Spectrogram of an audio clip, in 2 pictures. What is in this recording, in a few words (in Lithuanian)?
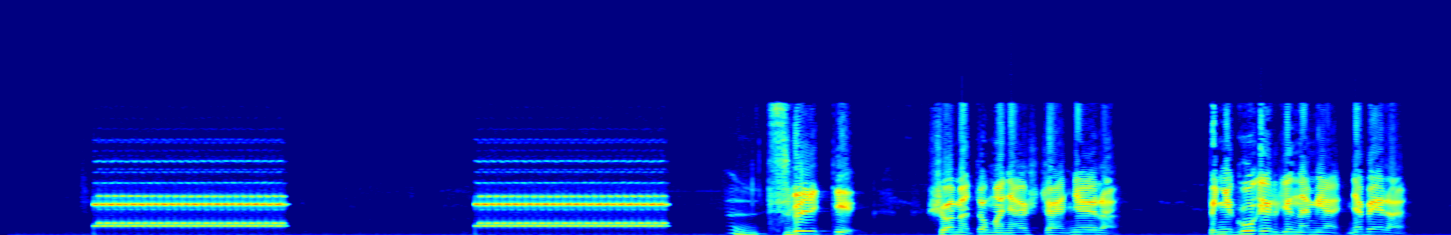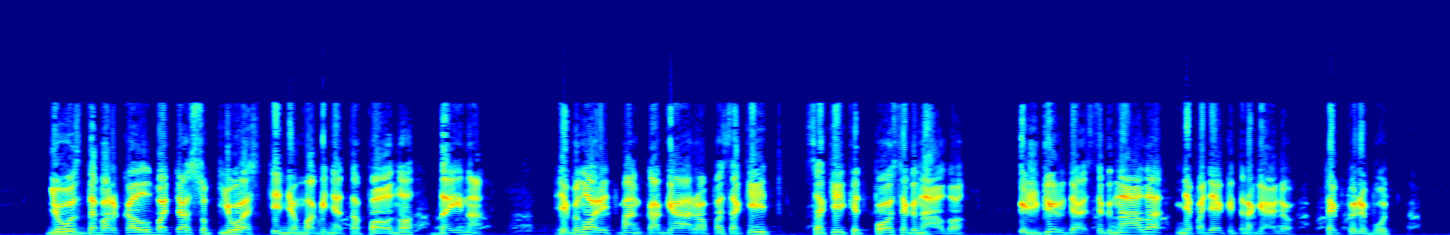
autoatsakiklis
